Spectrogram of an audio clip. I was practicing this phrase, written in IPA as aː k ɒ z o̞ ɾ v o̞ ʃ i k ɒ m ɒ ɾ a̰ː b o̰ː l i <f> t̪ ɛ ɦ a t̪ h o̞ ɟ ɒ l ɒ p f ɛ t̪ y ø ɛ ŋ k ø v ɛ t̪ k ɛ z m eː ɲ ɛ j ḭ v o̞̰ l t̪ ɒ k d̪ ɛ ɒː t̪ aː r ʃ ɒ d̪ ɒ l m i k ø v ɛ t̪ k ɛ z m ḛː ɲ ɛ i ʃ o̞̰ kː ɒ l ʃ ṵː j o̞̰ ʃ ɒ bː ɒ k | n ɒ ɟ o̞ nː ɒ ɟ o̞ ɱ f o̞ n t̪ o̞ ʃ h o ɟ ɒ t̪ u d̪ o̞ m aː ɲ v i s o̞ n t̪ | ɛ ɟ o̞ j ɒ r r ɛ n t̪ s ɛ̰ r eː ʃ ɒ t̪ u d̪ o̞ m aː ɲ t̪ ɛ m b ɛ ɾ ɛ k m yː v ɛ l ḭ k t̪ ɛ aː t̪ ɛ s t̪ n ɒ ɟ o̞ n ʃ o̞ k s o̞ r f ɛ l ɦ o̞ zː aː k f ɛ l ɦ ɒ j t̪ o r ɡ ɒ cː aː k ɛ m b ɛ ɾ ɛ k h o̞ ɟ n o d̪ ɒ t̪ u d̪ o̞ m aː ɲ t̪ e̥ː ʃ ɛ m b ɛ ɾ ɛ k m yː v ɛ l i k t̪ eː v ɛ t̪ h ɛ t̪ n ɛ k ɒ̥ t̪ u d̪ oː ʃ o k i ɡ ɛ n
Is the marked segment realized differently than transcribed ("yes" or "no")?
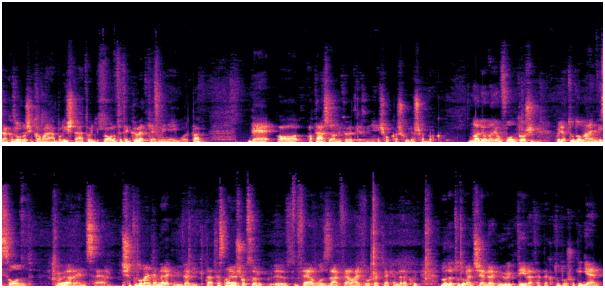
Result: yes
